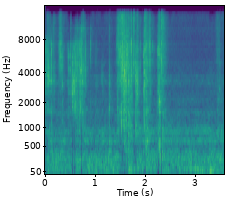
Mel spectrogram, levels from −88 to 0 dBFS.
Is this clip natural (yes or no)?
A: no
